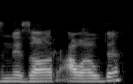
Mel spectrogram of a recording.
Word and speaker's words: Nizar Awa: your presentation so uh my name is nizar awa that's the correct pronunciation if anyone was wondering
